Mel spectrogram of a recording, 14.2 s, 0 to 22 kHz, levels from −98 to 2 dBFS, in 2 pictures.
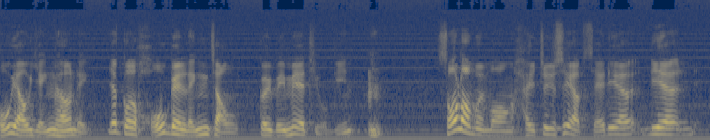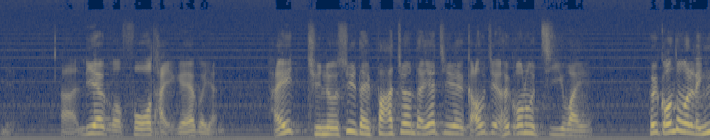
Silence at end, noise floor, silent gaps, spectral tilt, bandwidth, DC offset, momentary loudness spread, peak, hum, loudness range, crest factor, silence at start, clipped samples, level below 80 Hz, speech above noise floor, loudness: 0 s; -51 dBFS; none; -5 dB/octave; over 20 kHz; under 0.1%; 20 LU; -12 dBFS; none; 3 LU; 20 dB; 0 s; under 0.1%; -52 dBFS; 21 dB; -31 LUFS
